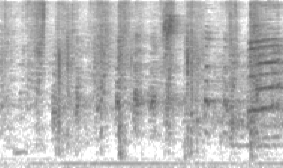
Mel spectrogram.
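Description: Chickens cluck softly at a distance over a steady low hum, with scattered short calls from the flock and no voices.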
